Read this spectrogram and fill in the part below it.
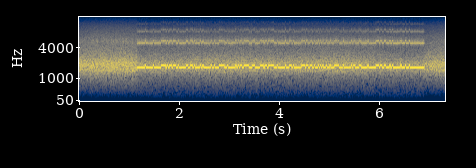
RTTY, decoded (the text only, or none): IK5STM TU PY9BV CQ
